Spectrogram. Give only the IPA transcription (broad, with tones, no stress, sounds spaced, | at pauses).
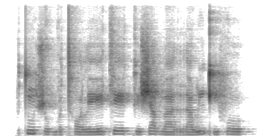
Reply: t ũ˦ ʃ o˨ ɡʷ a˨ tʰ ɔ˨ l eː˨˦ t͡s eː˦ k ɪ˨ ʃ a˦ b aː˨ r a˨ w ĩ˦ kʼ i˨ f o˦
